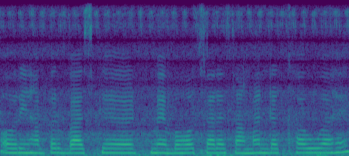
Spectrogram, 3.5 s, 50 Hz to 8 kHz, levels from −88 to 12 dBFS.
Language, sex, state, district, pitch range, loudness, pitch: Hindi, female, Bihar, Araria, 220-225 Hz, -27 LUFS, 220 Hz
